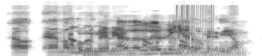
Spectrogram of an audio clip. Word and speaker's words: aluminium: have like they say how do they say aluminum aluminium and just like they say herb herb because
